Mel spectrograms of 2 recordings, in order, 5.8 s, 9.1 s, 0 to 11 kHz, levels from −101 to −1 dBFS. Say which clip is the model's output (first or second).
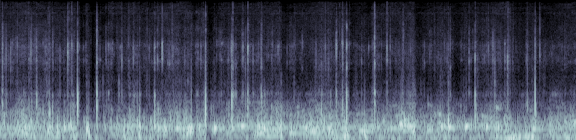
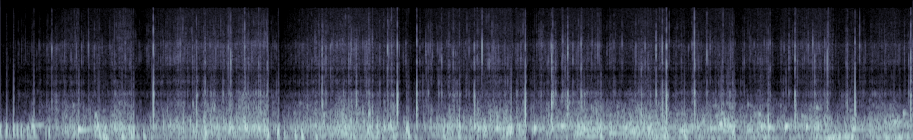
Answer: first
